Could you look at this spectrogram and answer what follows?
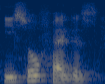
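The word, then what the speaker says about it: oesophagus: जो ईसोफेगस की स्पेलिंग है इसमें ओ साइलेंट रहेगा, ठीक है। हमारा जो प्रोनाउंसिएशन रहेगा यानी कि इसको जब हम बोलेंगे स्पेलिंग को तो वो ई से शुरू करेंगे, तो इट्स ए ईसोफेगस, ठीक है। ओ को हम नहीं बोलेंगे यानी कि ओ इज़ साइलेंट, तो ओ जो है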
